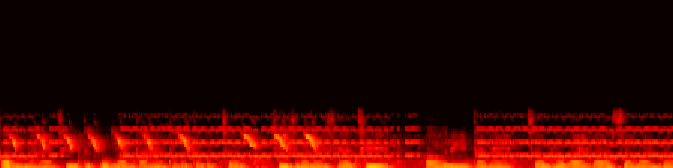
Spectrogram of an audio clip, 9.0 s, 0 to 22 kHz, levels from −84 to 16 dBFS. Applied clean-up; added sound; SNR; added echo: none; Wind instrument, woodwind instrument; 11 dB; reverberation time 0.3 s.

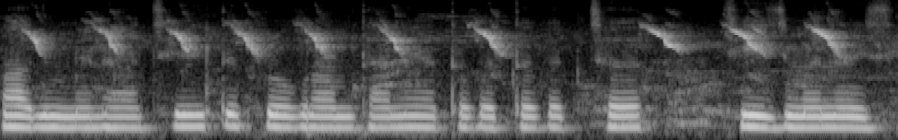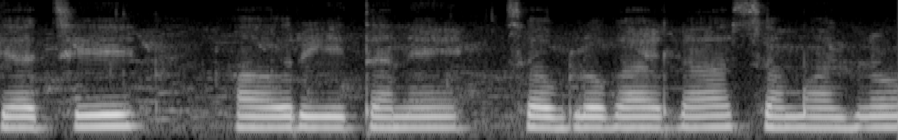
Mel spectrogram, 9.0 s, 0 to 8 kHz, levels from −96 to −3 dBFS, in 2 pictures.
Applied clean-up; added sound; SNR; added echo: none; none; none; none.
